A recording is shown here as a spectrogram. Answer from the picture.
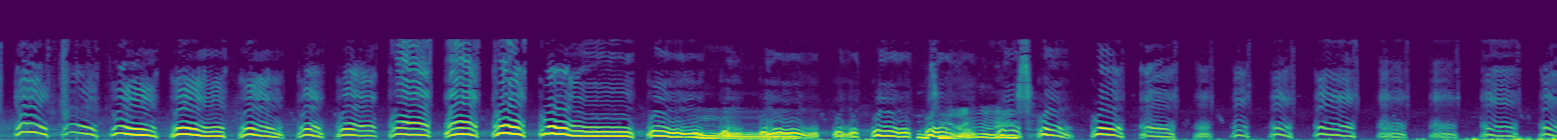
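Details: Female liver pepper Miniature Schnauzer puppy whimpering: a rapid run of short, high, arching whines, roughly two per second, broken midway by a longer wavering cry that dips lower, then more quick whines follow.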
